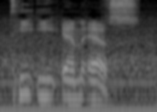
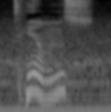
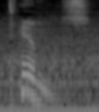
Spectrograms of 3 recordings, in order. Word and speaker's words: Thames: end of his bat it is pronounced Thames tems we've heard Tim's but had a chance to hear it from him personally today Timms that's right when Griffiths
